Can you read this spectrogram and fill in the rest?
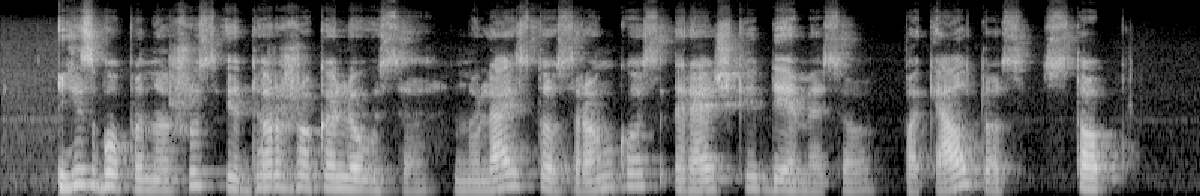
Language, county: Lithuanian, Vilnius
